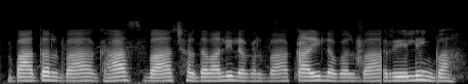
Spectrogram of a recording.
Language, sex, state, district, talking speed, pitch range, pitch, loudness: Bhojpuri, female, Uttar Pradesh, Ghazipur, 155 wpm, 165-180 Hz, 175 Hz, -18 LUFS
